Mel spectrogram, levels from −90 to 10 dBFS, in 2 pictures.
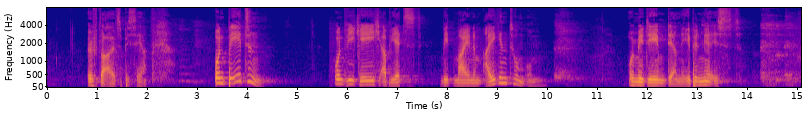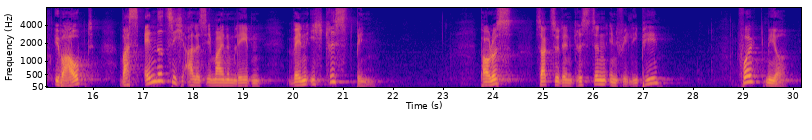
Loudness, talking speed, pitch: -23 LUFS, 85 wpm, 150 Hz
